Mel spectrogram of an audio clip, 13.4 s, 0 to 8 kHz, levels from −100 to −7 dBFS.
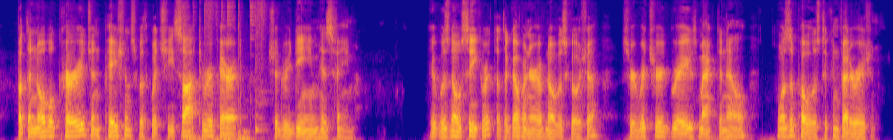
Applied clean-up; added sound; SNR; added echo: none; Drum kit; 15 dB; none.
